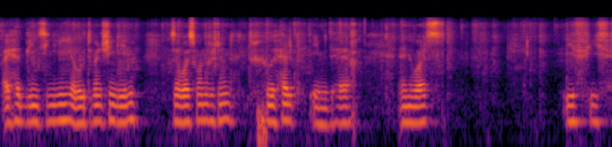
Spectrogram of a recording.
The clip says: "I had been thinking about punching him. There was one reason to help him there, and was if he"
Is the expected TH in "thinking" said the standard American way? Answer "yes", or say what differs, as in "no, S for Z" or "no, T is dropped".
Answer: no, S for TH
